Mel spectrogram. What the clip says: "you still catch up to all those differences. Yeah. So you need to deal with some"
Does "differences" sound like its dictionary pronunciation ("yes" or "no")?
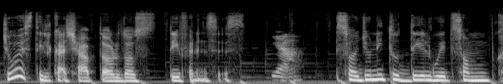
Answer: no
